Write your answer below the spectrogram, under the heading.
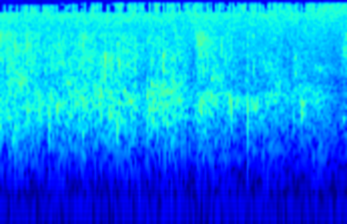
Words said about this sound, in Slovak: Môžeme dať potlesk Pánovi za to. Halelúja. Halelúja, Pane.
